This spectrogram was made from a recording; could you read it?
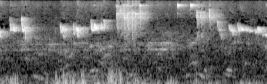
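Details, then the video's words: Van Hasselt's sunbird in lively full song: short high thin notes, some sliding down and some held, in quick phrases over a steady low rumble. "Burung konin gacor..... Kolibri ninja gacor banget"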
